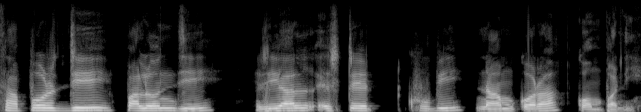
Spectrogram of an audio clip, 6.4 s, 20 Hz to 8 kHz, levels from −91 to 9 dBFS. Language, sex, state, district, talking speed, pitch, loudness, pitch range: Bengali, male, West Bengal, North 24 Parganas, 75 wpm, 160 Hz, -15 LUFS, 150-170 Hz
